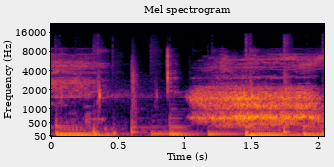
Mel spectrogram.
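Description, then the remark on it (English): A slow, deep breath drawn in and then let out in a long, airy exhale over a low steady hum, with no talking. “Take a deep breath in and out.”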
